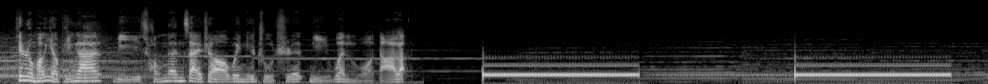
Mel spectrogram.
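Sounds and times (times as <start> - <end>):
speech: 0.1 - 4.1
telephone ringing for an incoming call: 4.8 - 6.4, 7.9 - 9.6.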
